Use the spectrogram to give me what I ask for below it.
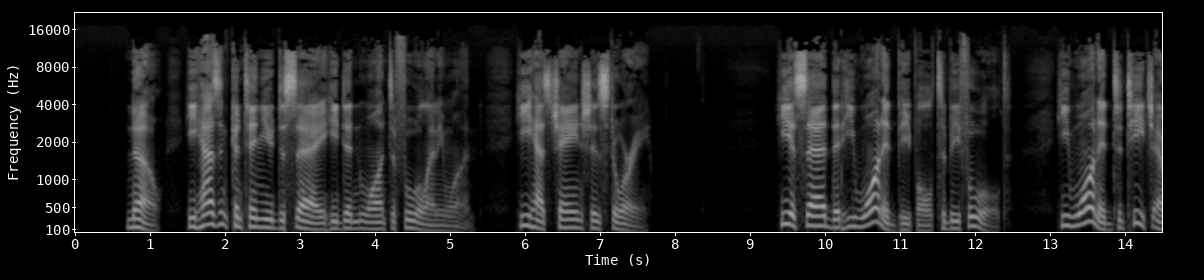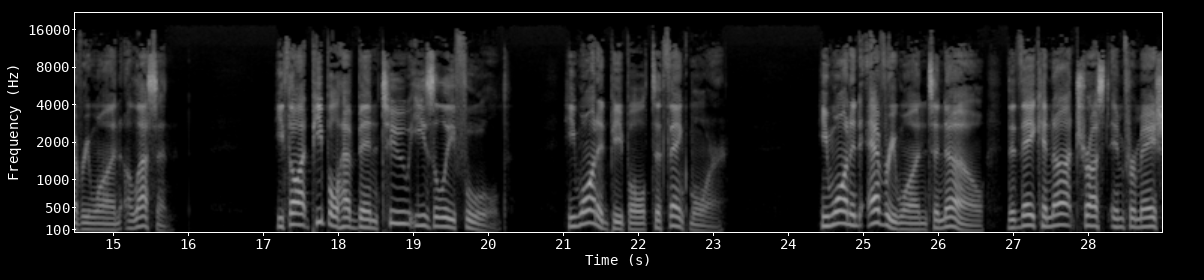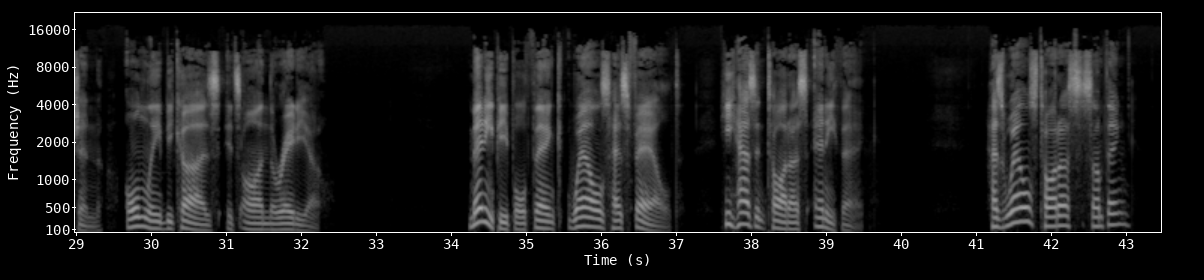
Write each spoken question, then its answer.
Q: Has Welles taught us something?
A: No, he hasn't taught us something.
